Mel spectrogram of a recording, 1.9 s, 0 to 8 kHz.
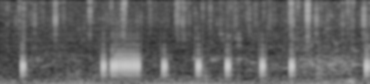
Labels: {"label": "biophony, knock croak", "recorder": "SoundTrap 300"}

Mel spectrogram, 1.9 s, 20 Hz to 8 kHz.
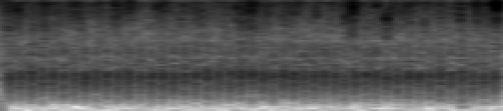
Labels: {"label": "biophony, rattle", "recorder": "SoundTrap 500"}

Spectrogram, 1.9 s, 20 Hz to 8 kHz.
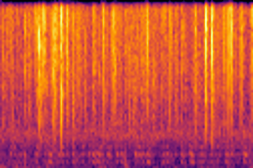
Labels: {"label": "anthrophony, mechanical", "recorder": "SoundTrap 300"}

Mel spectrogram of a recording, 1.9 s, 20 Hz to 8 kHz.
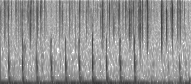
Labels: {"label": "biophony, knock", "recorder": "SoundTrap 300"}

